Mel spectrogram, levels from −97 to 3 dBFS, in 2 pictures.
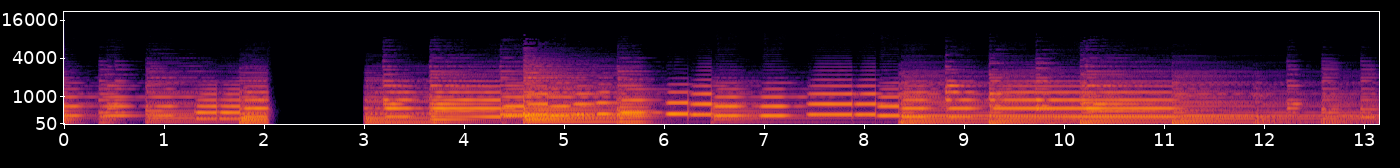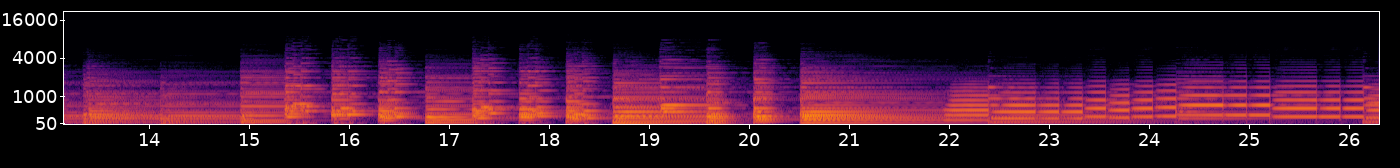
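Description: At 2.03 s there's a call audio freeze lasting until 3.03 s. The sound briefly trails on as a fading buzz or hiss and then drops to near silence for most of that second. It's likely packets stalled and the jitter buffer ran dry. When playback resumes it picks up where it left off, so nothing's lost, just a gap of almost a second.

From 11.5 s to 15.2 s you get a jitter buffer speed-up. The receiver trimmed tiny pitch-period slices over and over to claw back delay, about a second in total. Everything runs roughly 123% fast but keeps its pitch, so it sounds rushed.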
